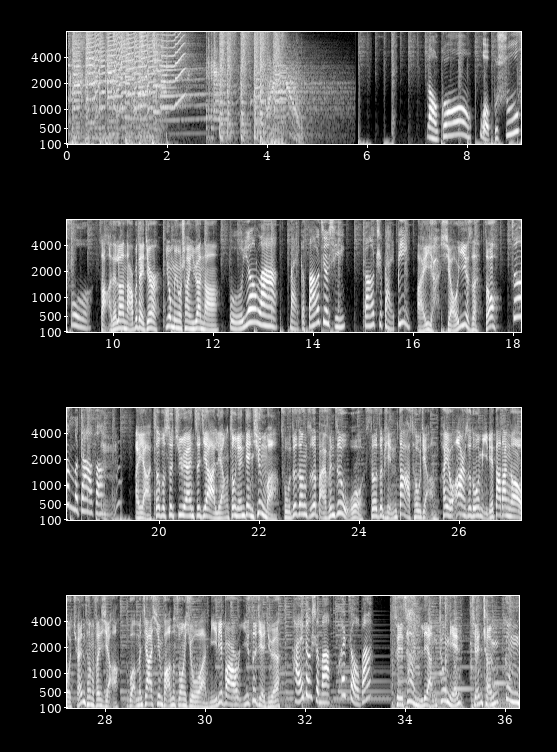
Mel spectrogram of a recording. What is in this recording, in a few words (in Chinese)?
东北方言对话广告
